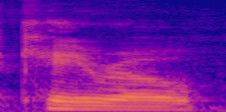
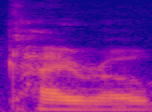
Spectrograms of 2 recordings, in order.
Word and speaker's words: Cairo: For those of you that don't know, the Cairo, it's spelled Cairo, but they say Cairo.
